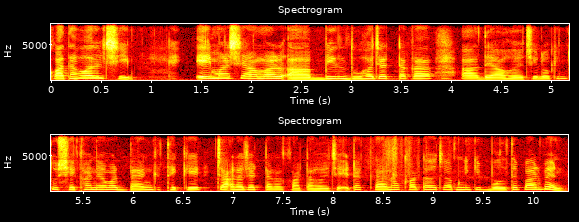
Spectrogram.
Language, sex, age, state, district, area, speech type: Bengali, female, 18-30, West Bengal, Darjeeling, urban, spontaneous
